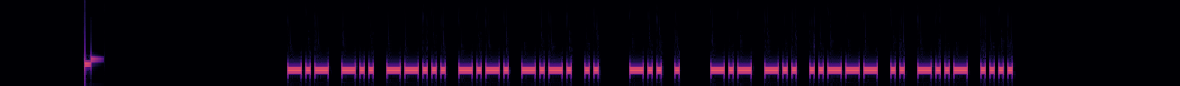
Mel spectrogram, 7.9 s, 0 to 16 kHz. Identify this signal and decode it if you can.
Morse code, heard as a keyed tone, about 40 wpm, 700 Hz. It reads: KD7CCI DE KD2IXH
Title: USA Callsign DE Callsign - 6 Characters - 40wpm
